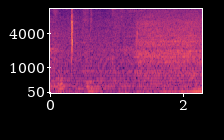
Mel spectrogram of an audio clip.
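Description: Low, steady rumble of a hand-pulled rickshaw rolling along a paved street, with one sharp click about a third of a second in.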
